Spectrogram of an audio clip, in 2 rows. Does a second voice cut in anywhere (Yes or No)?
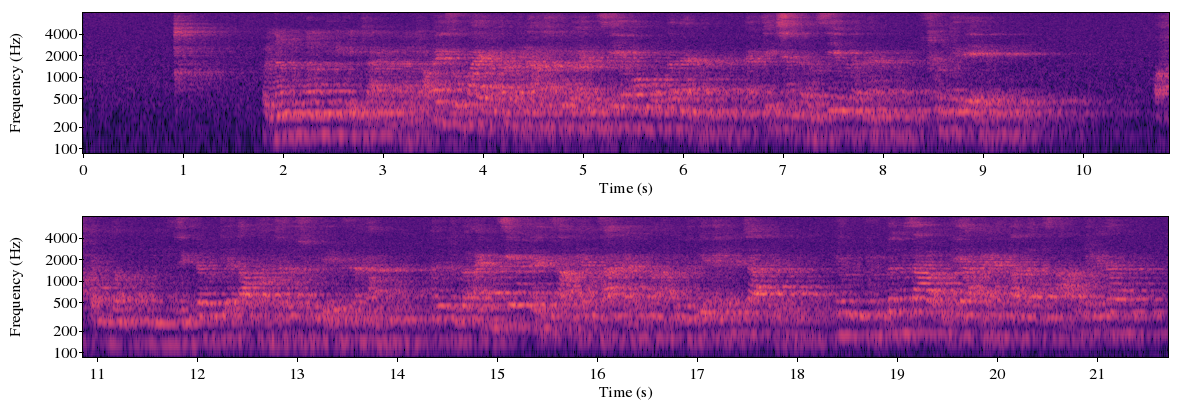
Yes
